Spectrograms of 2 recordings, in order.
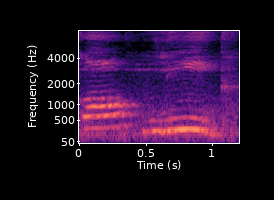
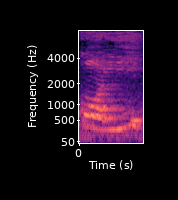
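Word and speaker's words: colleague: इसी तरीके से एक और शब्द है कॉलीग। मेरे साथ काम करने वाले जो कर्मचारी हैं, आप लोग कॉलीग की जगह कोलीग बोलते हैं। इसका सही प्रोनाउंसिएशन है, शब्द का सही प्रोनाउंसिएशन,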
